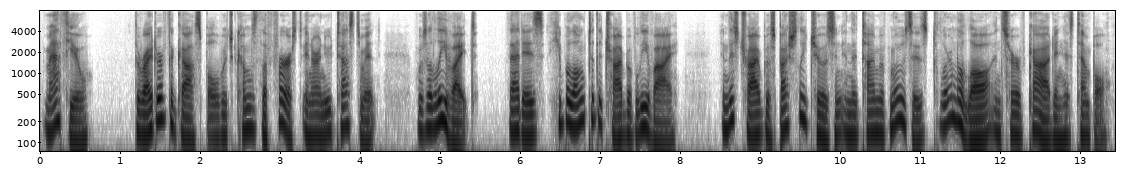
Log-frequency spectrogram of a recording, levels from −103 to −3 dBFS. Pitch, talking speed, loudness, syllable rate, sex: 140 Hz, 210 wpm, -18 LUFS, 5.8 syllables/s, male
